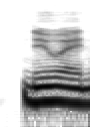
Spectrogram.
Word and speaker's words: Nguyen: Oh, Nguyen. Yeah. Nguyen.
